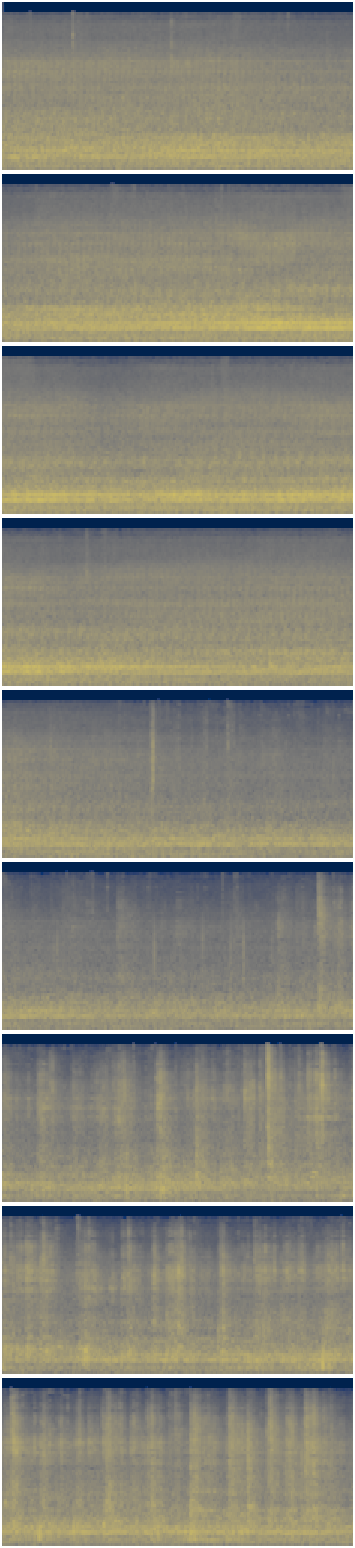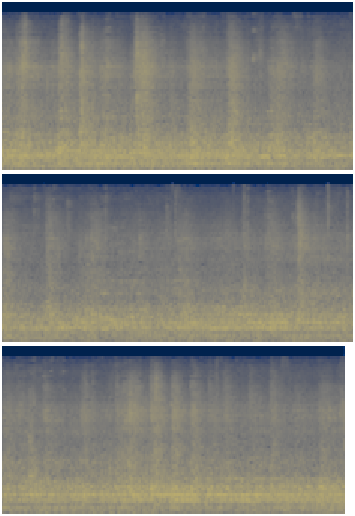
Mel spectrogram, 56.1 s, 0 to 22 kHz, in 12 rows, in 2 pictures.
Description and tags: Delivery Truck Idling Pedicab passing by in French Quarter
Recorded with an H4n Zoom in the French Quarter New Orleans.
French-Quarter, New-Orleans, Pedicab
